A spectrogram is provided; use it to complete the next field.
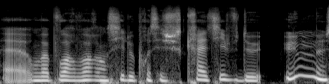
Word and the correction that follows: Yumi: si je prononce bien, avec Lisa, Lisa et Zélie. – C'est Yumi, en fait.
